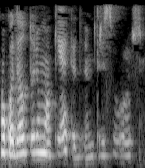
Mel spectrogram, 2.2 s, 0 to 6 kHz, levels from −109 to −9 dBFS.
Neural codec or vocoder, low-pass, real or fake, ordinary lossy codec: none; 5.4 kHz; real; MP3, 32 kbps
